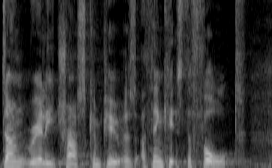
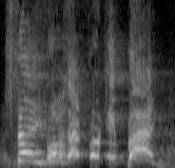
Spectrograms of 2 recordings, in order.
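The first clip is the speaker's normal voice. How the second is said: high-pitched panicked astronaut shout. Acted. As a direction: scream it at the crew mate.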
